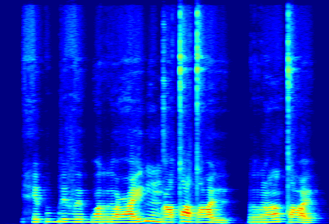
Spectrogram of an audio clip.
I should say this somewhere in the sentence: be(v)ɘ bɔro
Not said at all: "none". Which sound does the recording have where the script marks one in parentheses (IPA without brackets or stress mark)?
v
